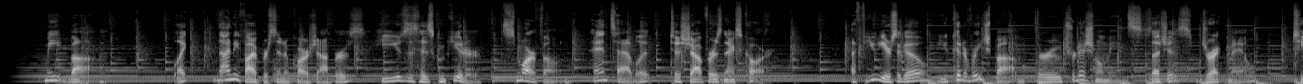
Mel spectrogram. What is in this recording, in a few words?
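Automotive Website, Professional Male Voice Actor, American male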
